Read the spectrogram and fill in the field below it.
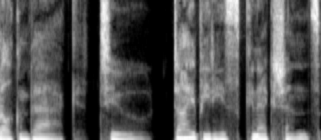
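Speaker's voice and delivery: public radio host delivery. Asked about impressions, the guest does an NPR host impersonation. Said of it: "I do have an NPR impersonation".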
